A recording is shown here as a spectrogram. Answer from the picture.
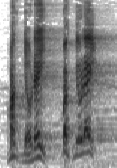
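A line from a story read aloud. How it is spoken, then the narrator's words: Shouting. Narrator (Vietnamese): nghe tiếng quát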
